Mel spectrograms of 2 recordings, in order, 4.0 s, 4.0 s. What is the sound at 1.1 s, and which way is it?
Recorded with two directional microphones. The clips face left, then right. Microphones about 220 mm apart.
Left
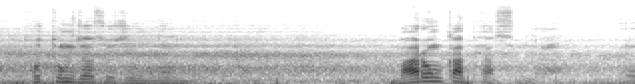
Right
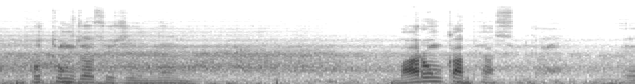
Vehicle, 30° left (ahead or behind).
